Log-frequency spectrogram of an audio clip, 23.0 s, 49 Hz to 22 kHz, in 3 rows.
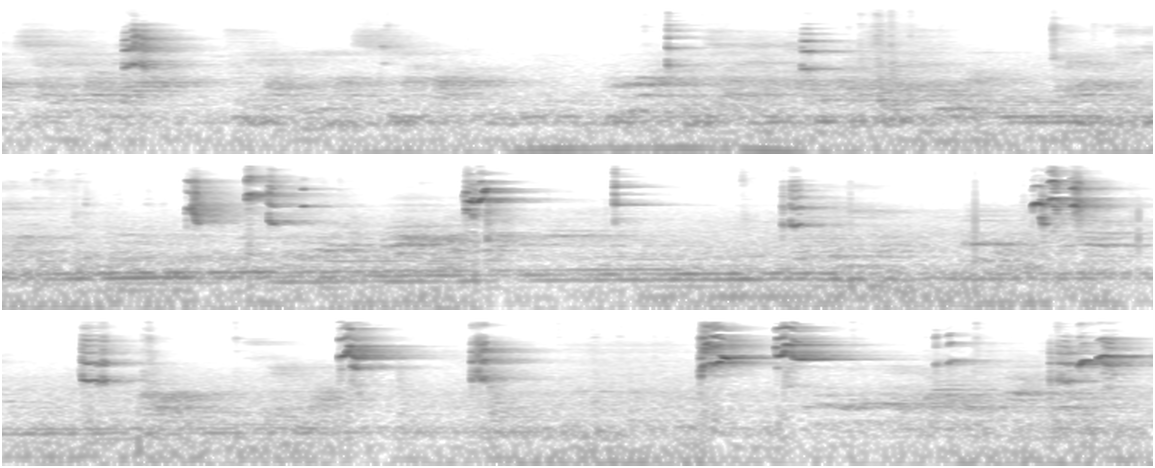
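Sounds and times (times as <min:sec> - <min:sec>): lovebirds calling: 0:08.8 - 0:13.6, 0:14.4 - 0:16.7, 0:17.4 - 0:19.1, 0:19.9 - 0:23.0.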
